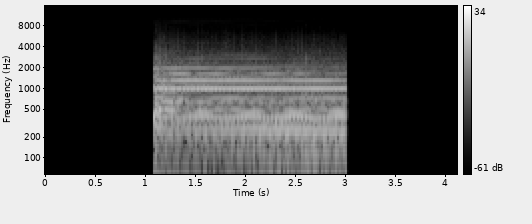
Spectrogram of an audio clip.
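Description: A held, bell-like electronic chord lasting about two seconds, starting and cutting off abruptly: a sound effect laid over the section-title transition.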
